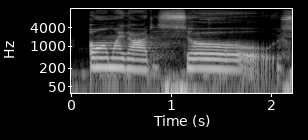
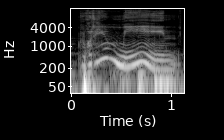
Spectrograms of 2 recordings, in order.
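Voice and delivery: higher, louder mock indignation; very offended; 4 semitones higher, 5 dB louder than usual. Sister confronting her brother over Thanksgiving, offended. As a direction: demand it like a personal insult. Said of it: "I was very offended".

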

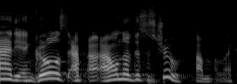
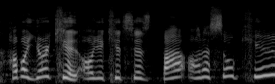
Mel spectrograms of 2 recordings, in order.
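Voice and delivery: hammed-up polite interest, pitched up; lightly imitated competitive mom, higher voice; humble-bragging mom; 7 semitones higher than usual. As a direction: coo over another mom's child with mock sweetness. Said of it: "moms give humble brags about their kids".

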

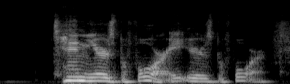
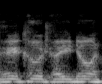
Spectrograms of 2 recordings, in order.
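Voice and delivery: grown-up voice. Retold or imitated. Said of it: "Your, your voice is up".

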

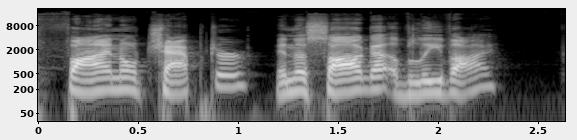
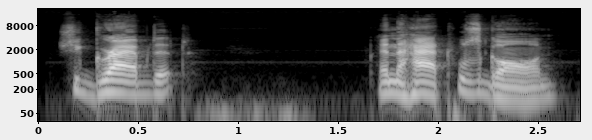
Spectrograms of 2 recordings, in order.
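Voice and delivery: ordinary delivery, nothing marked

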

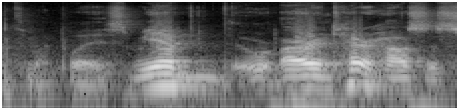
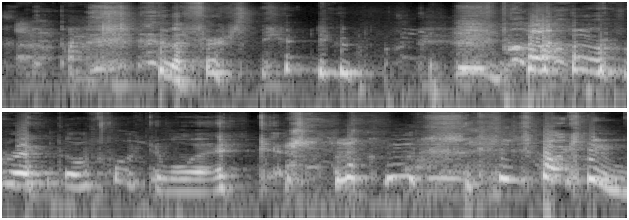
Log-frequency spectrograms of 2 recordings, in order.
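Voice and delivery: can barely get the story out for laughing; giggling confession, words slowed by laughs; laughing through it. Real, not acted. Laughing at shooting his brother.

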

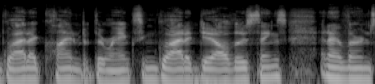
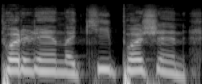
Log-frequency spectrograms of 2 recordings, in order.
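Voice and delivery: high, loud coaching yell; yelling encouragement; 7 semitones higher, 5 dB louder than usual. Retold or imitated. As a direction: bark him on to the finish. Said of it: "yelling at me".

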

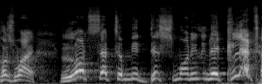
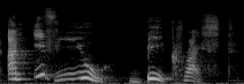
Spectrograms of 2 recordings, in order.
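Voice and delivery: slow, quiet, drawn-out scripture line; slow and softer, savoring the verse; said slowly; 6 dB quieter, much slower than usual. Shown as a demonstration. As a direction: lay each word down slowly. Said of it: "Let me say it slowly".

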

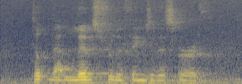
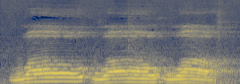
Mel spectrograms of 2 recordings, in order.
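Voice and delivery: angel crying woe; much slower than usual. Acted. Preacher voices angel yelling.

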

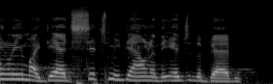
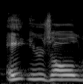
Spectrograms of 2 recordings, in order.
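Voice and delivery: ordinary talk, nothing marked

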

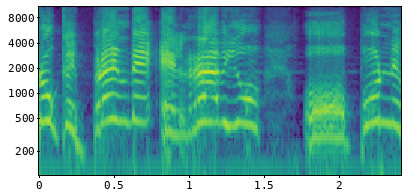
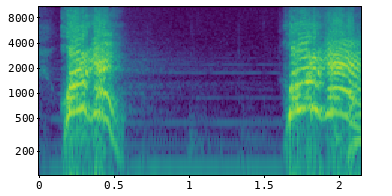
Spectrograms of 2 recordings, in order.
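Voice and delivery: higher-pitched call from the doorway; mock wife's shout; 7 semitones higher than usual. Wife shouting for her husband from the door, mock yell. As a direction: holler the name like a nagging wife. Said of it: "le grita desde la puerta".

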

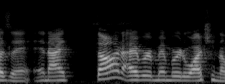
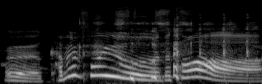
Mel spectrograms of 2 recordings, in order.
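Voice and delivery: loud, swooping claw-monster voice; hammy, booming dad playing monster; Jerry; 5 dB louder than usual. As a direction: draw it out like a playful menace. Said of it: "he plays Jerry in Liar Liar".

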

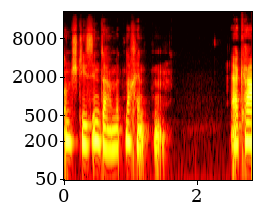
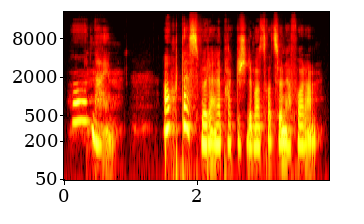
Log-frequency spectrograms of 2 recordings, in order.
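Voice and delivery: teasing Hermione voice. Acted. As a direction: tease him with mock refusal. Granger voiced higher.

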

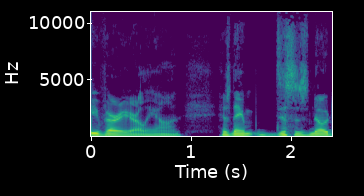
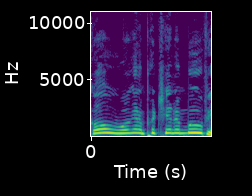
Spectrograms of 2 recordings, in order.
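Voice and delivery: quick, high-pitched mimicked sales line; put-on high voice, rattled off fast; mock producer pitch; 3 dB louder, faster than usual. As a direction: imitate an eager pitch, rushed and way up high. Voicing the Hollywood producers' pitch.

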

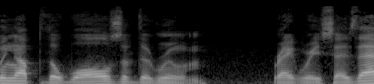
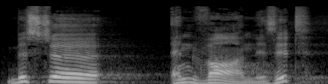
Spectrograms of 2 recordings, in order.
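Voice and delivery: higher, measured lordly address; lightly voiced Zephyros; 6 semitones higher, 5 dB louder, slower than usual. Zephyros addressing Envon, lightly voiced lord. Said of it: "he says to Envon".

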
